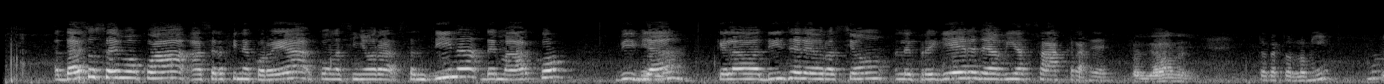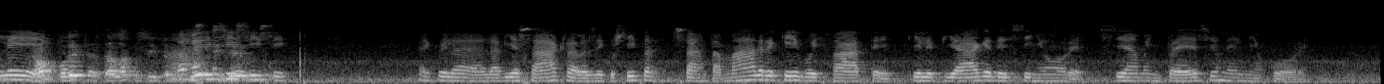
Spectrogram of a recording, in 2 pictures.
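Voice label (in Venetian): Orassion, Talian; Serafina Corrêa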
